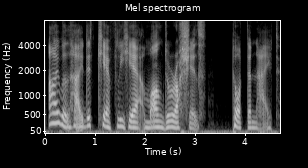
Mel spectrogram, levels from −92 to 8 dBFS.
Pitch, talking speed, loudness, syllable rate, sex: 165 Hz, 155 wpm, -20 LUFS, 4.6 syllables/s, female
